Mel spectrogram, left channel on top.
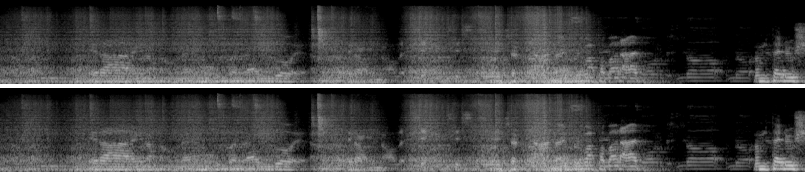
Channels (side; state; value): both; normal; correlation 0.94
